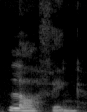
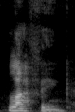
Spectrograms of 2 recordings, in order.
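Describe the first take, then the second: First: It has a long southern A vowel. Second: It has a short northern A vowel. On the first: "In the south of England, ... these words are pronounced" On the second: "I pronounce these words with an A sound"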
